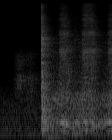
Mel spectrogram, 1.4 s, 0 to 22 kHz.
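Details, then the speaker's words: 1968 Land Rover Series 2A 2.25 L petrol, first start attempt after about 30 years, rebuilt carburettor and fuel pump, new plugs: starter churns in slow even lumps, never fires; battery suspected, crank no start. "No, not starting today. But it's not on fire, so uh that's good."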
